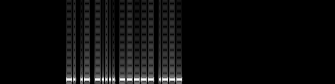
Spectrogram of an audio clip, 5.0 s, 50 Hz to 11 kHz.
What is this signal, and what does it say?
Morse code, heard as a keyed tone, about 44 wpm, 700 Hz. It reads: NA60J
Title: Code Groups - 5 Letter:Numbers - 45wpm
